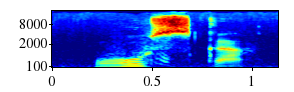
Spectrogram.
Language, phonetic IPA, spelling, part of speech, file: Polish, [ˈwuska], łuska, noun, Pl-łuska.ogg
